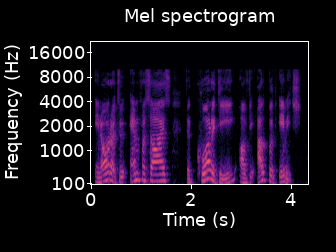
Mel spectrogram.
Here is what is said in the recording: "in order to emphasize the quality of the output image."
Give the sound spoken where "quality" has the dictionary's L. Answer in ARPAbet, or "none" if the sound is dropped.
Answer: L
